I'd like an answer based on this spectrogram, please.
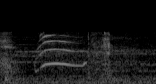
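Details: An indoor pet cat fixated on eating a ladybug answers back with one clear, drawn-out meow that rises then falls slightly, followed by a brief softer sound, while being told not to eat the insect.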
